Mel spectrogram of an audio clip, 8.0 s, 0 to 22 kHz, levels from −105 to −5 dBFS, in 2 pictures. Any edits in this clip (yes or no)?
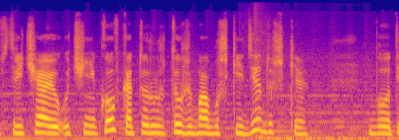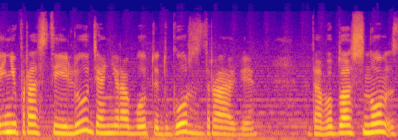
no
